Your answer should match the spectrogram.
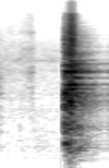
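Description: A lid lands on a stainless steel pot with a single sharp metallic clink that rings briefly and decays, close and loud against a quiet kitchen.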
